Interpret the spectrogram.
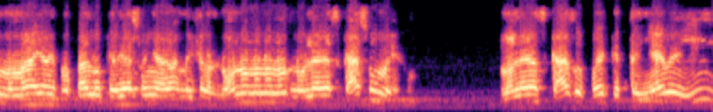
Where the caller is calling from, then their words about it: Hermosillo, Sonora, Mexico; de Hermosillo, Sonora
